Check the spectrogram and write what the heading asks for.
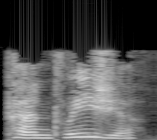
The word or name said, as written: panplegia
